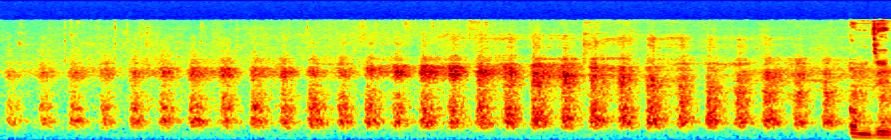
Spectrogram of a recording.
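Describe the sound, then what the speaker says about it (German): LGB model freight train pulled by a New York Central Mogul steam locomotive with a tender, chuffing in an even, rapid rhythm that stays steady and fairly close, ending with a brief louder jolt. "Der Güterzug wird von einer Mogul-Schlepptender-Lok der New York Central Railroad gezogen."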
